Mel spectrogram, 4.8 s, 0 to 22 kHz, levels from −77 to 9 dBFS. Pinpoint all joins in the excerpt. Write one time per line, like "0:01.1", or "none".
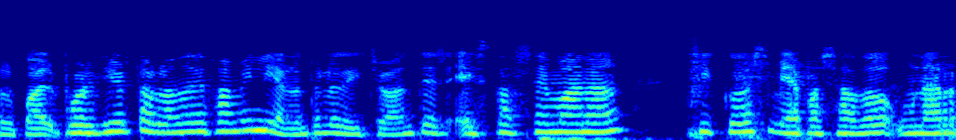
none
